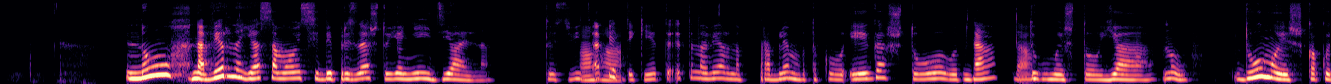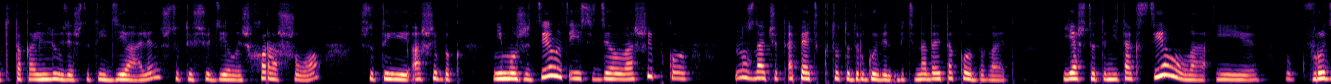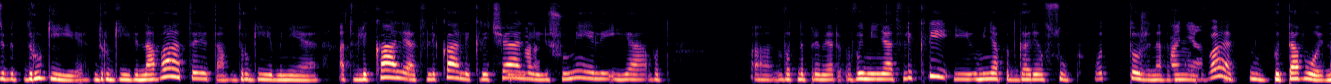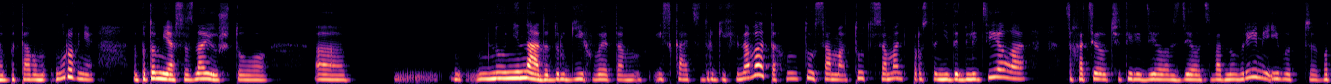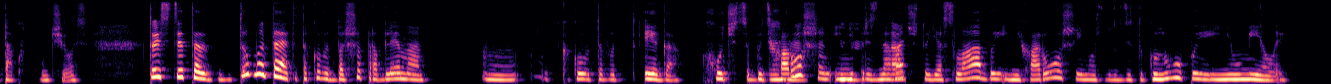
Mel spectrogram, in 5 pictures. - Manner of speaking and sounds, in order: tapping
- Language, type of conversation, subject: Russian, advice, Как принять свои эмоции, не осуждая их и себя?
